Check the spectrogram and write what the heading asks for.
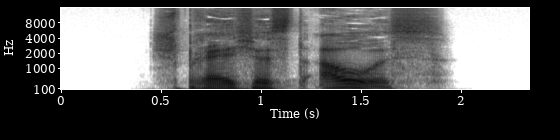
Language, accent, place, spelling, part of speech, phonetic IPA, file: German, Germany, Berlin, sprächest aus, verb, [ˌʃpʁɛːçəst ˈaʊ̯s], De-sprächest aus.ogg
- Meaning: second-person singular subjunctive II of aussprechen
